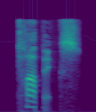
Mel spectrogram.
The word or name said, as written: topics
